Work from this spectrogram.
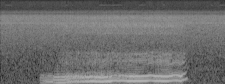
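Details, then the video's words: Puchini, a pet cat, snoring: a steady low droning tone with stacked harmonics, holding for almost two seconds with a slight wobble before stopping abruptly, over a faint quiet background. "Puchini roncando."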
